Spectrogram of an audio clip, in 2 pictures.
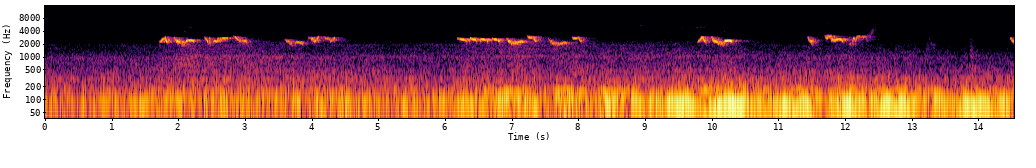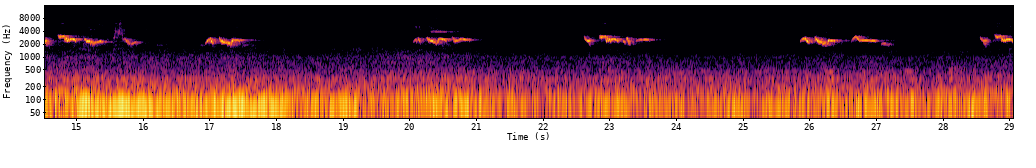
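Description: A small bird chirping in short, bright twittering phrases, repeating every two or three seconds over a low steady hum.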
